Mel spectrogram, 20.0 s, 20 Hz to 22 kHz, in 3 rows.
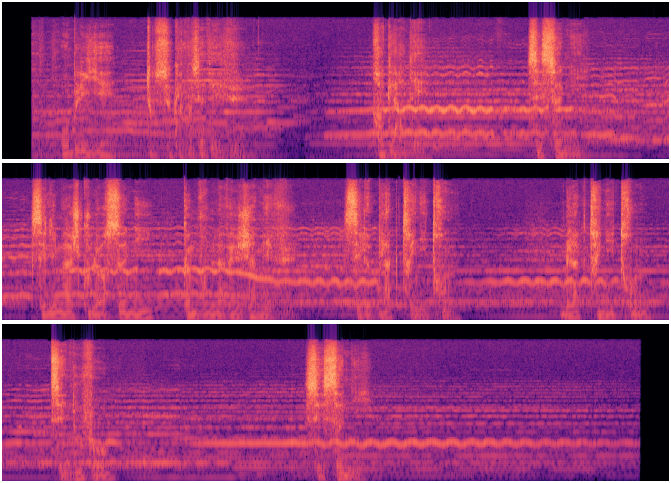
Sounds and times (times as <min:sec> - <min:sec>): Music: 0:00.3 - 0:19.8
Speech: 0:00.6 - 0:02.5, 0:03.7 - 0:04.3, 0:05.3 - 0:05.9, 0:07.0 - 0:11.2, 0:12.2 - 0:13.2, 0:13.8 - 0:14.5, 0:16.4 - 0:17.1.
